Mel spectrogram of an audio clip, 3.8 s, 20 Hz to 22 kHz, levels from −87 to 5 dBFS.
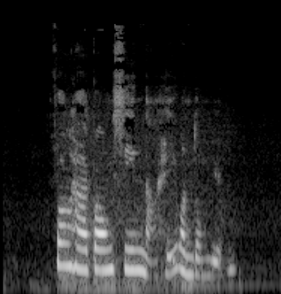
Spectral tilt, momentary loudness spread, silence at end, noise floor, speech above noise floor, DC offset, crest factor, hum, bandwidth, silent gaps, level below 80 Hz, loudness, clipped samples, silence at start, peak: -4.5 dB/octave; 15 LU; 0.65 s; -63 dBFS; 45 dB; under 0.1%; 18 dB; none; 16.5 kHz; none; -52 dBFS; -19 LUFS; under 0.1%; 0.75 s; -2 dBFS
